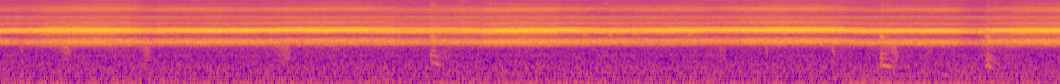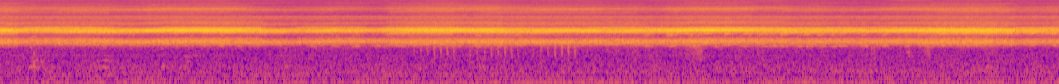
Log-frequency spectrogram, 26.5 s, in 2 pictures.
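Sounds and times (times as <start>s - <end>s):
frogs calling post-dusk in a bog in Raleigh NC: 0.0s - 26.4s.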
